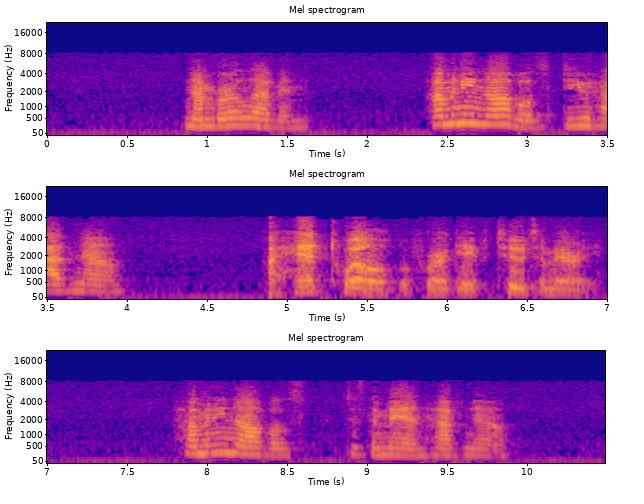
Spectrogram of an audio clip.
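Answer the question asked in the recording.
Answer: 10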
